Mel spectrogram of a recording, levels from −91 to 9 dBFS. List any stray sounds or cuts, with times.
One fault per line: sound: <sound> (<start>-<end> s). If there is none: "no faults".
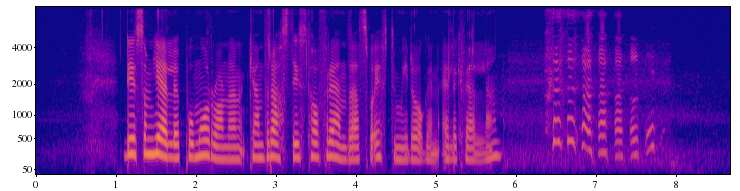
sound: laugh (6.3-7.9 s)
